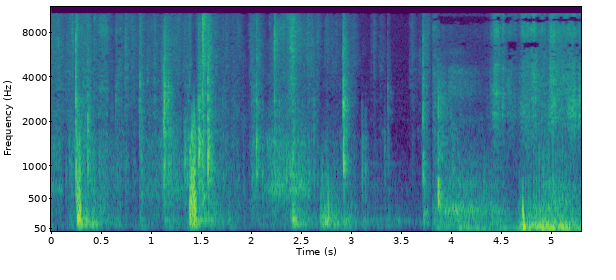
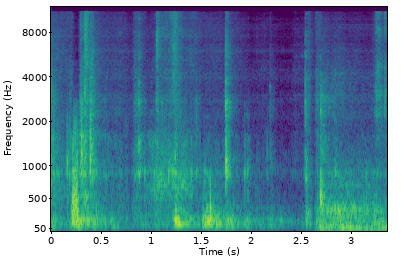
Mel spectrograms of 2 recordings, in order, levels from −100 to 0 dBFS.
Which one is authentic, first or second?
first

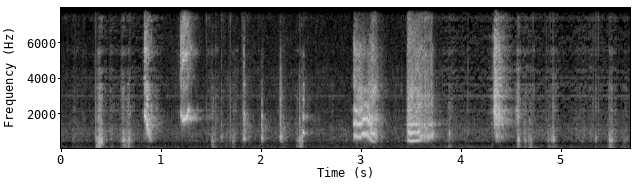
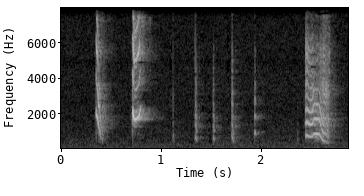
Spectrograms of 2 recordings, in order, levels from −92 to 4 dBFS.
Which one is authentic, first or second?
second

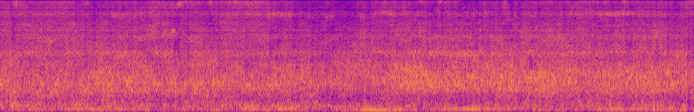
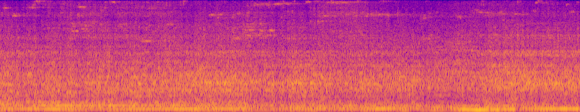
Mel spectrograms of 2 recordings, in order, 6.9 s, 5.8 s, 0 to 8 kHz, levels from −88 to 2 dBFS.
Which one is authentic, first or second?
second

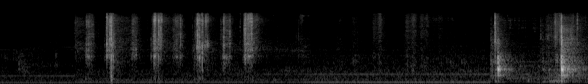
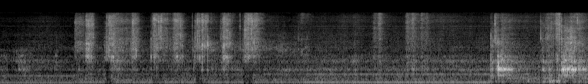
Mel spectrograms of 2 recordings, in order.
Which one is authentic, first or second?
first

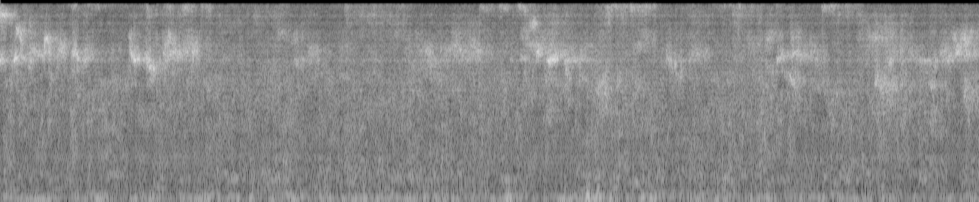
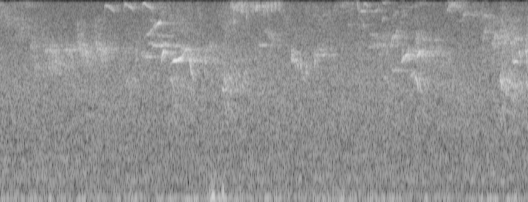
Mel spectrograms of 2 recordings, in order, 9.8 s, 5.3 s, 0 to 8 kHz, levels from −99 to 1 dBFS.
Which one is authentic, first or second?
second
